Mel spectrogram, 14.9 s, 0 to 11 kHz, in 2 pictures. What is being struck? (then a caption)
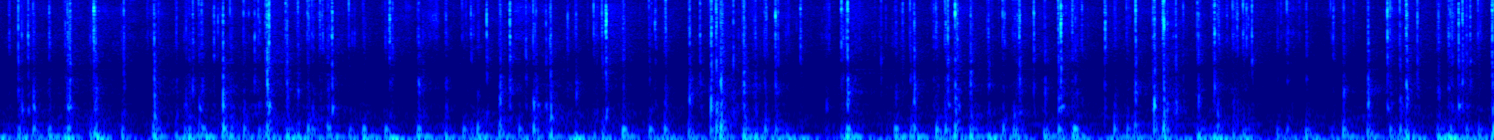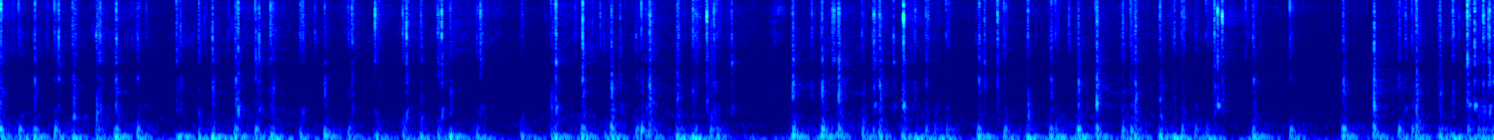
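Plastic laptop chiclet keyboard. Fingertips of both hands type rapidly on the black, low-profile plastic chiclet keys of a Lenovo Legion 5 laptop keyboard. A dense, continuous patter of short, soft key-press taps dominated by low thuds runs for the full fifteen seconds, with only brief pauses between bursts.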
